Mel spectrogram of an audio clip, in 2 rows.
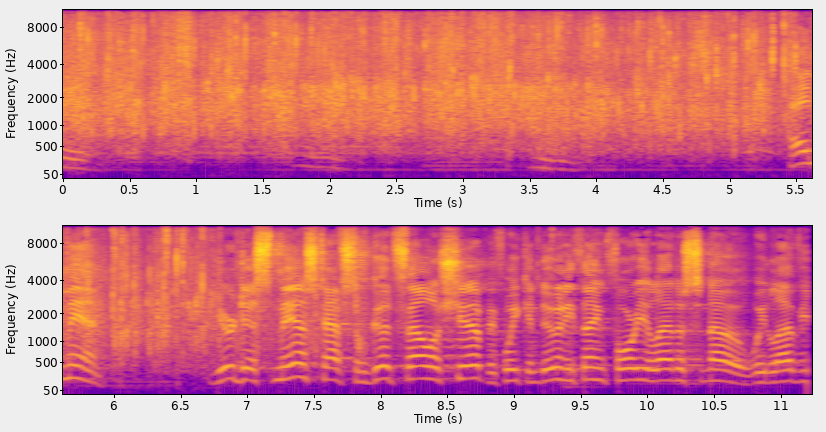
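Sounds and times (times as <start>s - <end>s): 
congregation hand clapping: 0.0s - 8.5s
speech: 5.5s - 6.1s, 6.8s - 11.2s.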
